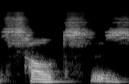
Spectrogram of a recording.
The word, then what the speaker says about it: through: And then she saw a face looking in through the window, but she was on the second floor. That's right. Okay. Once again, this word, Saykhan, can you read it? G H give silent. Uh-huh, so it's silent.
